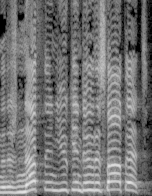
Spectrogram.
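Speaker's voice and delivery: mock-scold the alarmists, stop soaring high; high, exasperated nothing you can do to stop it; exasperated punchline. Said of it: "I'm like".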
